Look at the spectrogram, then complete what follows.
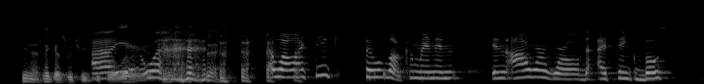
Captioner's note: laughter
